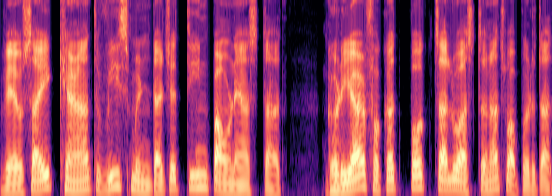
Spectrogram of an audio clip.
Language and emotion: Goan Konkani, neutral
